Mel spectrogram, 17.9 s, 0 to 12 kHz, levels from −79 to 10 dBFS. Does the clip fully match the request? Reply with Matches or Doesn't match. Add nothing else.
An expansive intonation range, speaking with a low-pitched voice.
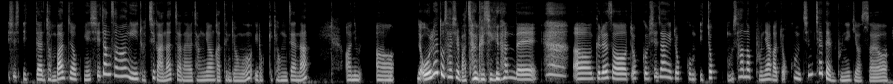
Doesn't match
